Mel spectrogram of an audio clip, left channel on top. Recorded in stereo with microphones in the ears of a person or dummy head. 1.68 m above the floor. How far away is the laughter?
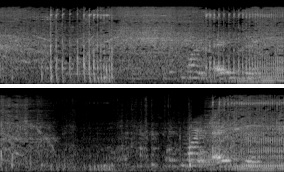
About 2.5 m.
